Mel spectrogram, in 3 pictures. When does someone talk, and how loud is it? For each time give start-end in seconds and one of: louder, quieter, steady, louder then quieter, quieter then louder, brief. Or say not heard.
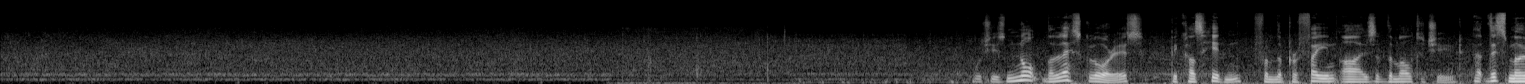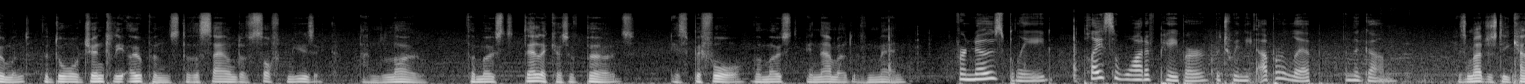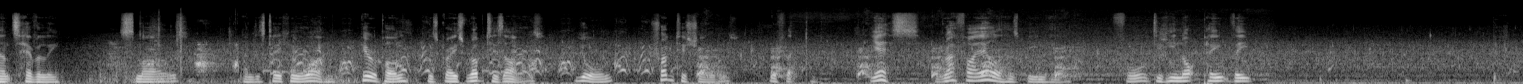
9.8-43.0 steady.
